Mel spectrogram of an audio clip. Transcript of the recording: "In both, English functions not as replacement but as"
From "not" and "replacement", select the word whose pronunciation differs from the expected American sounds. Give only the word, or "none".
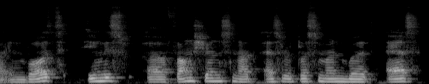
replacement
